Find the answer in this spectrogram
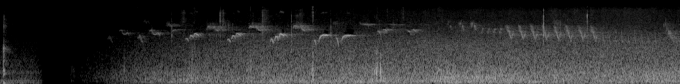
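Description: Outdoor ambience fading in, a steady hiss with a bird calling over it: a run of short, falling chirps about three a second, then a quicker, fainter trill.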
